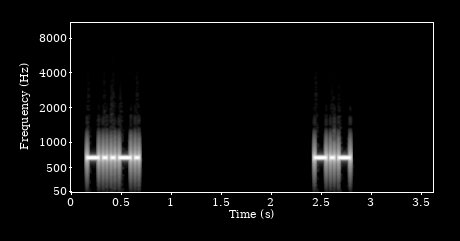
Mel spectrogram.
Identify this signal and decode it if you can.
Morse code, heard as a keyed tone, about 30 wpm, spaced as for 5 wpm, 700 Hz. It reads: /K
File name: Lesson 38d - Letter q - Two Characters 30wpm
